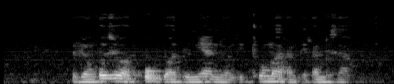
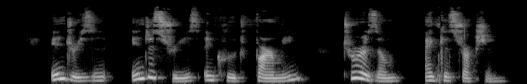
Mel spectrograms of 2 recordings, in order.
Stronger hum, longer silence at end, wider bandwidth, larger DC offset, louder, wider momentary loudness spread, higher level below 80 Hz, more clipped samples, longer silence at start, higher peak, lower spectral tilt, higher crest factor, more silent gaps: neither; first, 0.45 s vs 0.2 s; second, 11.5 kHz vs 15.5 kHz; neither; about the same, -21 LUFS vs -23 LUFS; first, 13 LU vs 10 LU; first, -50 dBFS vs -64 dBFS; neither; first, 0.7 s vs 0.5 s; about the same, -4 dBFS vs -4 dBFS; first, -9 dB/octave vs -3.5 dB/octave; about the same, 18 dB vs 20 dB; neither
